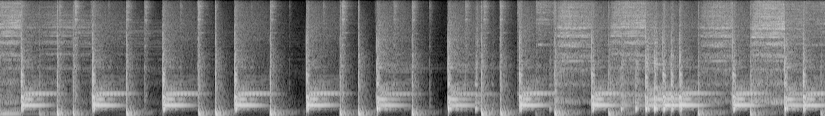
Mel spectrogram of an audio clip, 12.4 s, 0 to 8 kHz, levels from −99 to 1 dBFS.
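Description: Gain pumping runs through the whole music clip. The input gain was likely set far too high, so a fast limiter or compressor clamps down each time a loud passage arrives and lets go as soon as it passes. The level swings by around 20 dB. Loud and soft passages sit squashed together, and the band-limited call path, with nothing above 8 kHz, fits a G.722 stream at 64 kbps.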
